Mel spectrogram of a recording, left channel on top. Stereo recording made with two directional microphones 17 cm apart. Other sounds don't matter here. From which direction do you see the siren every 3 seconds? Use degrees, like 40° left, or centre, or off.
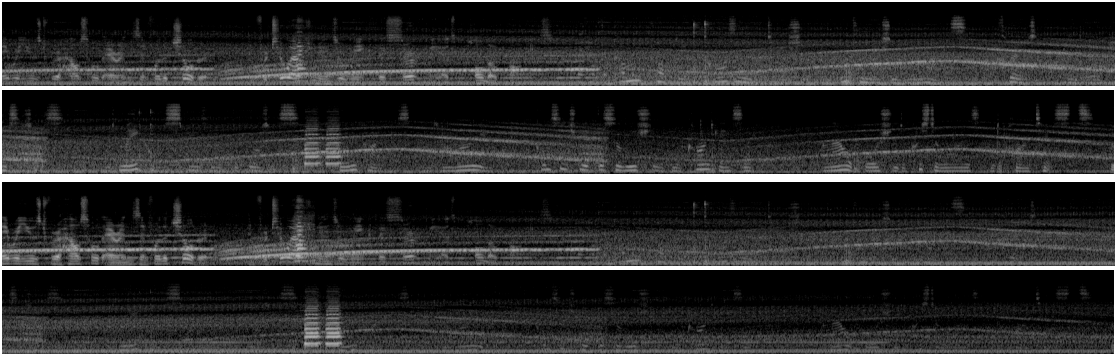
30° right, centre, 30° left, 40° left, 50° left, 60° left, 60° left, 60° left.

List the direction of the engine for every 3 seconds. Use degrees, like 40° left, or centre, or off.
60° left, 40° left, 20° left, 10° right, 30° right, 50° right, 60° right, 60° right.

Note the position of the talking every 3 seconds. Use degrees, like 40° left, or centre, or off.
20° right, 30° left, 50° left, 60° left, 60° left, 60° left, 60° left, 60° left.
